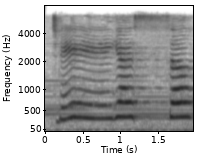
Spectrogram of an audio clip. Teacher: ವಿಸರ್ಗದ ಉಚ್ಚಾರಣೆ ಅರ್ಧ ಸ ರೀತಿ ಇದೆ ಮುಂದೆ ಸ ಅಕ್ಷರ ಬಂದ ಕಾರಣ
